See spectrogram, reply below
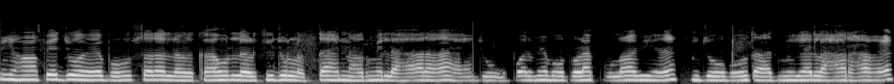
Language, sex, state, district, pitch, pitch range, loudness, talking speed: Hindi, female, Bihar, Darbhanga, 195 Hz, 190-200 Hz, -13 LUFS, 215 wpm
